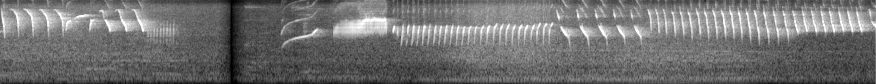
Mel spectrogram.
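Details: Yellow canary song broken by a brief gap: quick descending notes, a rising slur, then a long fast rolling trill and repeated high chips.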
